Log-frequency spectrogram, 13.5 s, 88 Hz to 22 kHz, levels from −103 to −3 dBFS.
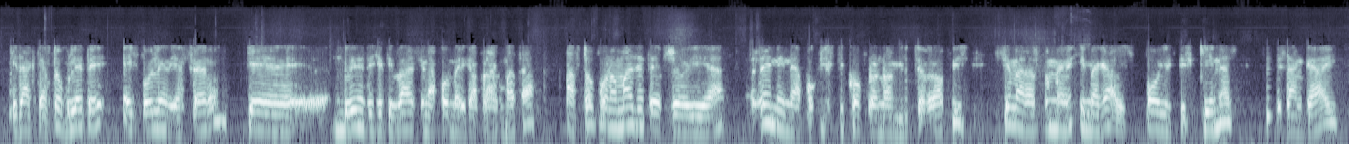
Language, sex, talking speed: Greek, male, 165 wpm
